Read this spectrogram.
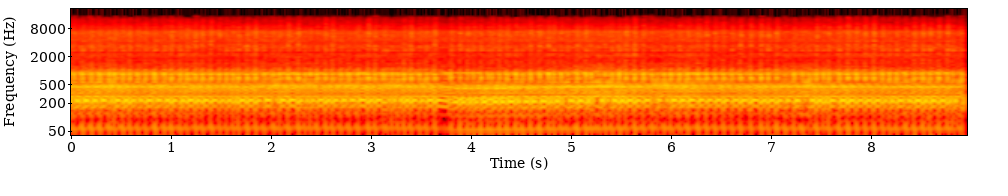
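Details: Robin EC10D two-stroke engine revived after points and condenser cleaning, carb clean and tank flush, throttle turned down: steady rapid firing at lower speed with no misses or knocks, running properly.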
